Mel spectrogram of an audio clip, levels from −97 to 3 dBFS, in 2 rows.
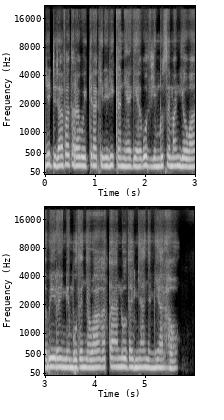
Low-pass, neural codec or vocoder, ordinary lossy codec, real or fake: none; codec, 44.1 kHz, 2.6 kbps, SNAC; none; fake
